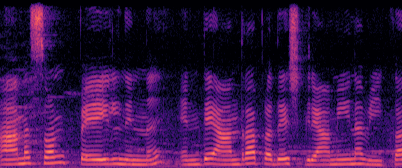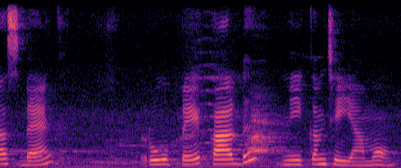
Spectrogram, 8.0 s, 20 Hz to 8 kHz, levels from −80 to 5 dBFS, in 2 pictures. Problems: background sounds at intervals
